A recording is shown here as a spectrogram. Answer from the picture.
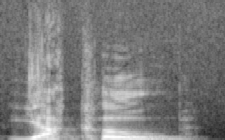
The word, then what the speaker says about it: Yaakov: In the Hebrew, Jacob's name is pronounced Yaakov.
